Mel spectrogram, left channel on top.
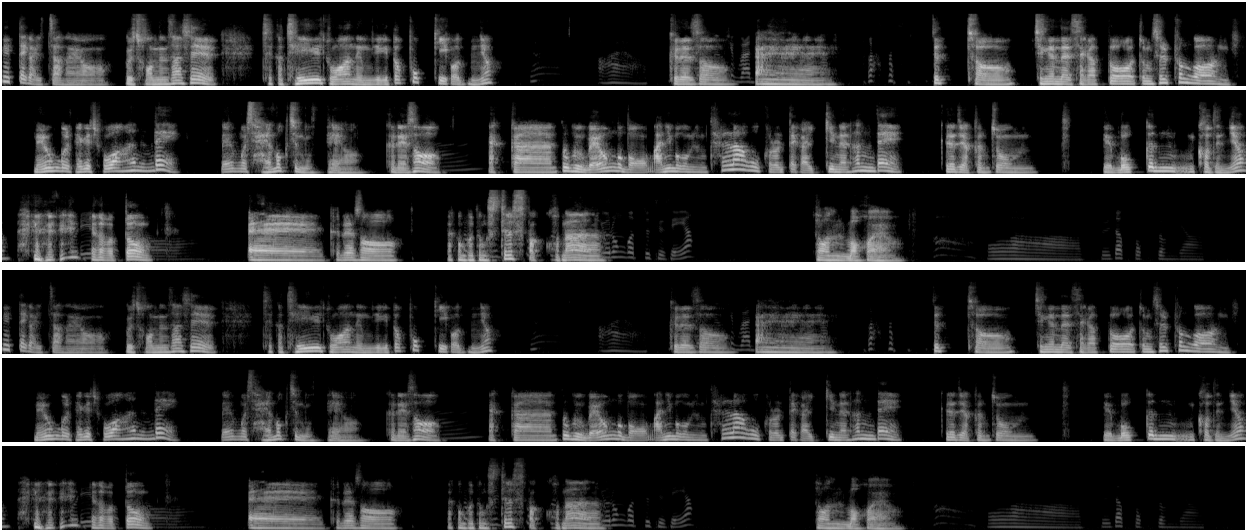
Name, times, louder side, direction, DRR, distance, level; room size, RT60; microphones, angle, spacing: voice 1, 0.0-4.9 6.7-7.3 7.5-8.2 9.3-12.3 12.8-14.2 14.6-16.0 16.3-16.8 17.3-21.4 21.9-22.8 23.5-26.4 27.3-28.8 29.4-30.1 30.5-30.9 33.0-33.9, left 6 dB, 45° left, 0.4 m, -22 dB
voice 2, 5.3-5.6 6.0-7.9 8.2-8.3 8.7-9.1 16.7-17.2 25.6-26.9 29.5-31.8 34.2-36.9, left 3 dB, 65° left, 4.8 m, -49 dB
head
